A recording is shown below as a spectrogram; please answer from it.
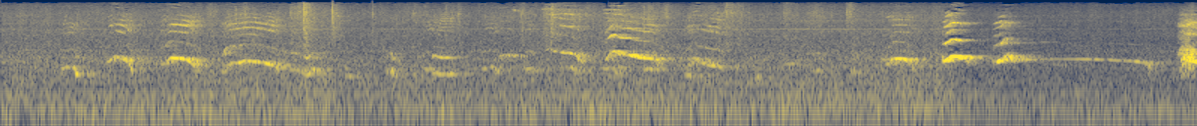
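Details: Several Labrador Retriever puppies crying together, rapid overlapping high whines and yips with rising-falling arches and one long drawn-out whine near the end.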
